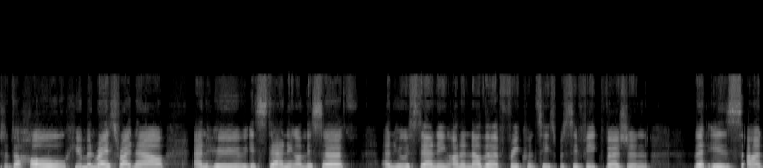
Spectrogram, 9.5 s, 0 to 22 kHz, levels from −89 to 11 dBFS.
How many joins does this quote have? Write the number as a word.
zero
